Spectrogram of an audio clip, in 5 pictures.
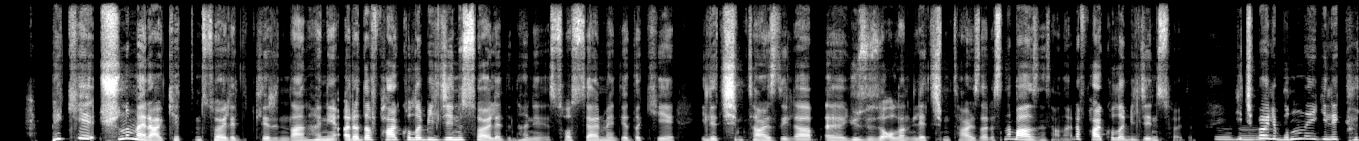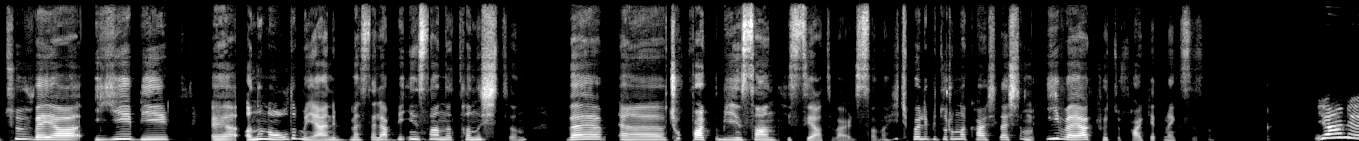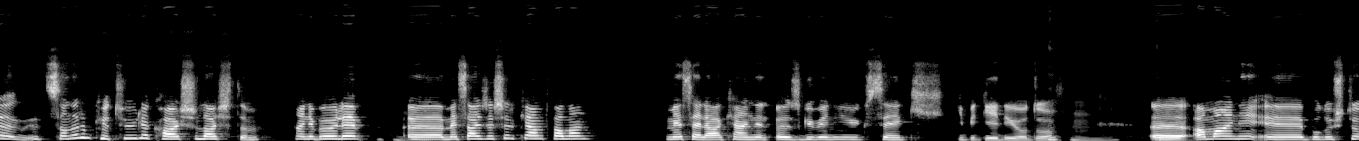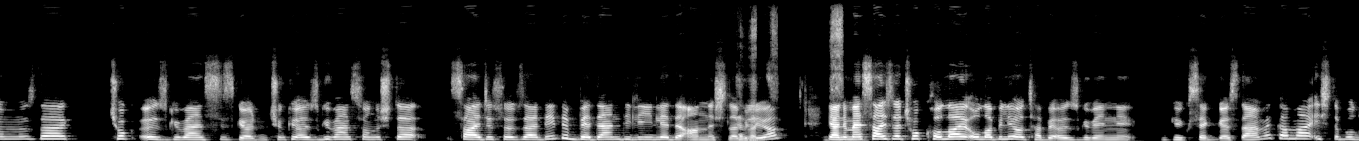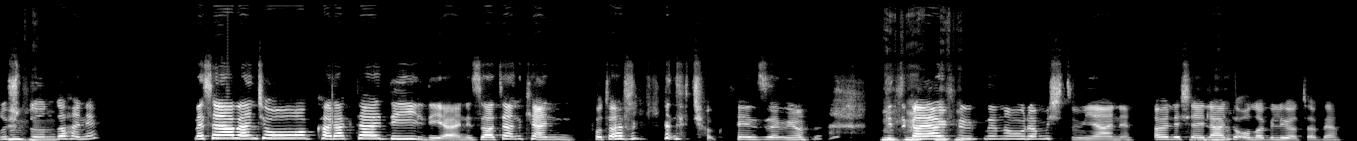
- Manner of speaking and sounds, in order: other background noise; tapping; laughing while speaking: "fotoğraflarına da çok benzemiyordu"
- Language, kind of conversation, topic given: Turkish, podcast, Teknoloji sosyal ilişkilerimizi nasıl etkiledi sence?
